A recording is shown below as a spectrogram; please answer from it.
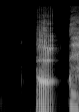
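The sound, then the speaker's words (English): A person burps in a short, deep, guttural burst, with a second burst starting just before the end and cut off. “It's just burping.”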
